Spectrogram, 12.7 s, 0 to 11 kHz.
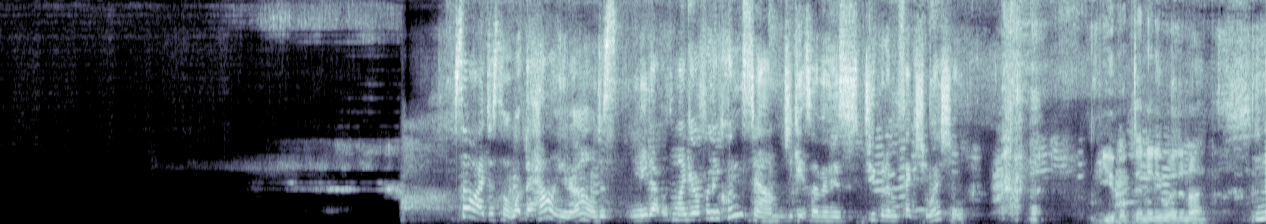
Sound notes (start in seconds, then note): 9.6 Graham chuckles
